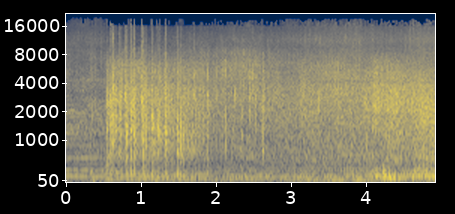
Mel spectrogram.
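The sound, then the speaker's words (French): A loud burst of sharp cracking and crashing as a house roof is torn off in a storm breaks over a roar of heavy, pouring rain, then the crashes fade and the steady downpour continues alone. “Dans un craquement gigantesque, le toit est arraché. Des torrents de pluie s'abattent.”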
